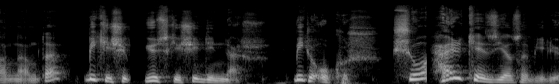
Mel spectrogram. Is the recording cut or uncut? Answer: cut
